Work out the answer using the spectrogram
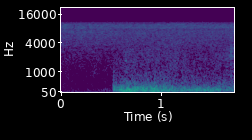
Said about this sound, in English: Ooh, the thunder and the desert waste.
